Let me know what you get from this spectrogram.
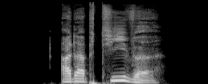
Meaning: inflection of adaptiv: 1. strong/mixed nominative/accusative feminine singular 2. strong nominative/accusative plural 3. weak nominative all-gender singular 4. weak accusative feminine/neuter singular
- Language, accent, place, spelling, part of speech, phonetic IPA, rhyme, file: German, Germany, Berlin, adaptive, adjective, [adapˈtiːvə], -iːvə, De-adaptive.ogg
